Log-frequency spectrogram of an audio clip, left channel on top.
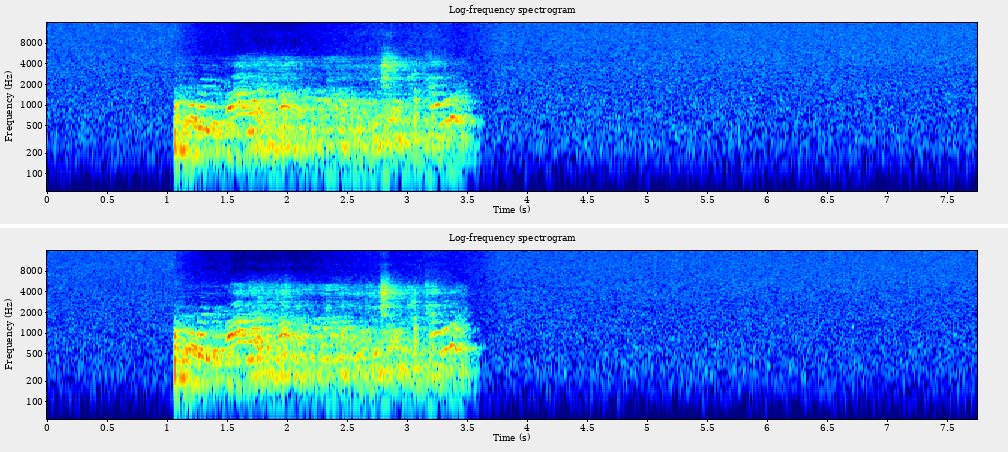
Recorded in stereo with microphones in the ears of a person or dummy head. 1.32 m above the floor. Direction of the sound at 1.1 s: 65° right (ahead or behind).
